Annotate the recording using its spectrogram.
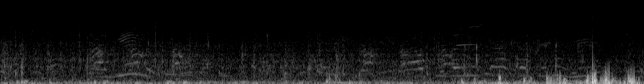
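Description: Wind rumbling on the microphone, with faint, indistinct voices in the background; the wind buffeting grows louder about five seconds in.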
